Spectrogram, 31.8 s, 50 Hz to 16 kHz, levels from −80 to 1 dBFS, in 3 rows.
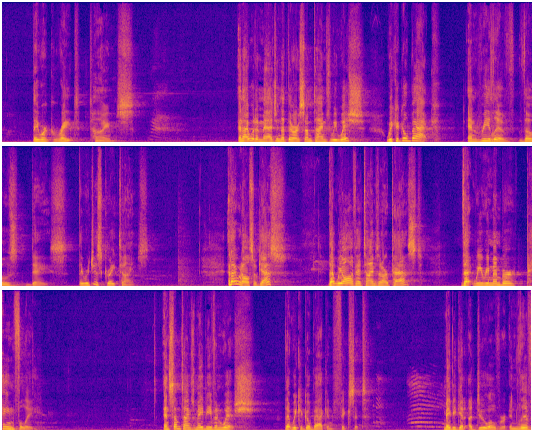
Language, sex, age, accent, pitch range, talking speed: English, male, 50-69, American, 150-210 Hz, 125 wpm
